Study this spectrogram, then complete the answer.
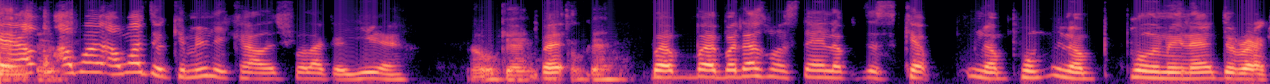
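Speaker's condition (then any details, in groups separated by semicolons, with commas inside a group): Cerebral palsy; from birth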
